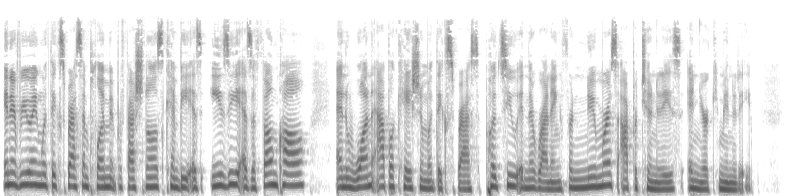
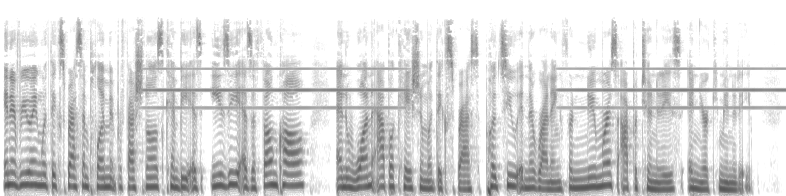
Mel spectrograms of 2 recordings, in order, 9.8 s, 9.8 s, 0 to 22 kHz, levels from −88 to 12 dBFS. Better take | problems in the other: first | high-pitched whine; loud; from 1.5 to 5 s and from 7 s on; 3.5 kHz, 8 dB below the speech

